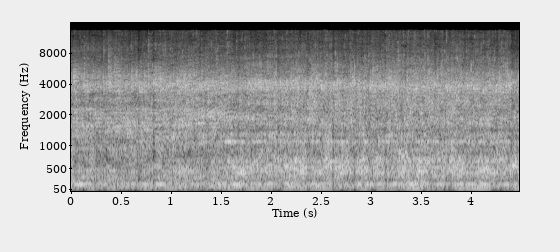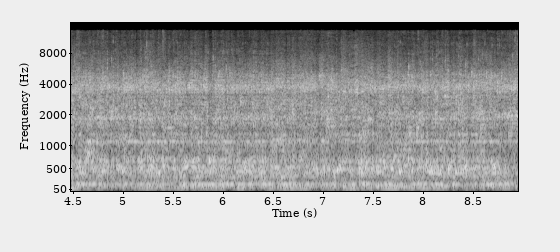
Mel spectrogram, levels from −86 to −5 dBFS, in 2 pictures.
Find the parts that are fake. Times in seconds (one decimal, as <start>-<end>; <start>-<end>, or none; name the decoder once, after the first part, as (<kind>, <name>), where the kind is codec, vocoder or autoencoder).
6.5-7.7 (codec, SNAC)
